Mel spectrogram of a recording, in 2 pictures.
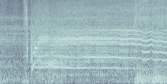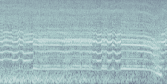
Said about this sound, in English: You'll wish to die. Scream!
